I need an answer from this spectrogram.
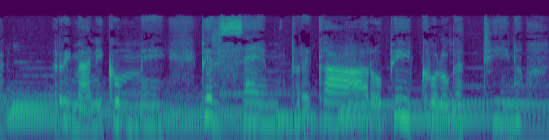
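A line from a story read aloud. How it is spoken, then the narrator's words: Lady whispering. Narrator (Italian): sussurrò la dama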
